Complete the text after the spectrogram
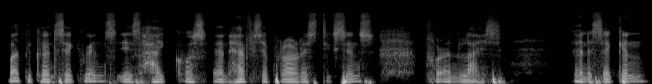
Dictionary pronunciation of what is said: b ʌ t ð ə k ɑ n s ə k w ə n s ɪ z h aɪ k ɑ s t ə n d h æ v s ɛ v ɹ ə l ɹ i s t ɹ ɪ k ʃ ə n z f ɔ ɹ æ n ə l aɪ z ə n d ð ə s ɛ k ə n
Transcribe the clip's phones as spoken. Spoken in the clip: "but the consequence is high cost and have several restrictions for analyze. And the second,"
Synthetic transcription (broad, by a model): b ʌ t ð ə k ɑ n s ə k w ə n s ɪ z h aɪ k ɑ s ə n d h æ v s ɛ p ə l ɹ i s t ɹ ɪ k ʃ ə n s f ɔ ɹ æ n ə l aɪ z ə n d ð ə s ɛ k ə n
